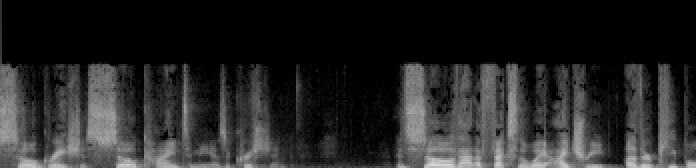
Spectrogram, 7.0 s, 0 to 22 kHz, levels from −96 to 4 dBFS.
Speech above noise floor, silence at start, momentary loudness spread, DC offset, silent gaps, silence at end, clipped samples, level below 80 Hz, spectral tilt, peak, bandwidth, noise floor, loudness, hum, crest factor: 44 dB; 0 s; 16 LU; under 0.1%; none; 0 s; under 0.1%; -68 dBFS; -4.5 dB/octave; -6 dBFS; 14 kHz; -68 dBFS; -24 LUFS; none; 20 dB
